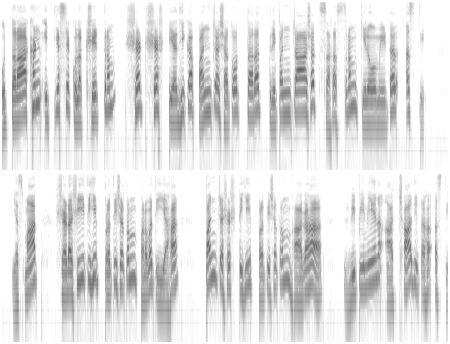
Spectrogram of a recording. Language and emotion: Sanskrit, neutral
